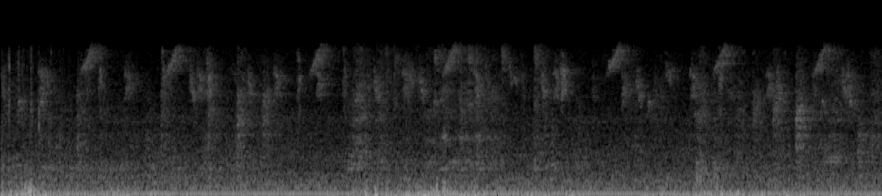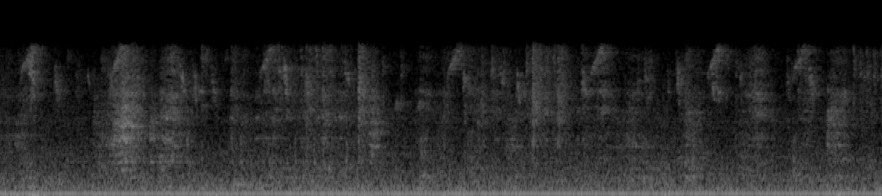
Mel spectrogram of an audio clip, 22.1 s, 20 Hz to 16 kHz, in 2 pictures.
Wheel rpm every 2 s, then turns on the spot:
0, 0, 0, 0, 0, 0, 0, 0, 0, 0, 0.
none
